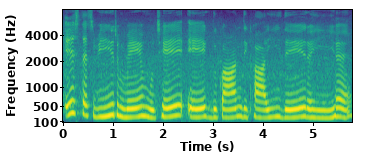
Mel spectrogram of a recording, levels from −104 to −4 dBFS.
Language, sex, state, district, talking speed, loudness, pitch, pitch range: Hindi, female, Madhya Pradesh, Katni, 105 wpm, -11 LUFS, 225 Hz, 210-240 Hz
